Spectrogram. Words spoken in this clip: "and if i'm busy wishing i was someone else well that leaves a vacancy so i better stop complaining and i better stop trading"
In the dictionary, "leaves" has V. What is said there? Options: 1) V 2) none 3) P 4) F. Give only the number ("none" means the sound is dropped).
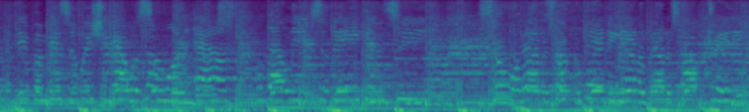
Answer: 1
